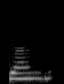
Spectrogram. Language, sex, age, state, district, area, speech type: Goan Konkani, female, 30-45, Goa, Quepem, rural, conversation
